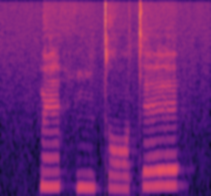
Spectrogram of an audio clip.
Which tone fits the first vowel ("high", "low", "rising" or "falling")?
high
